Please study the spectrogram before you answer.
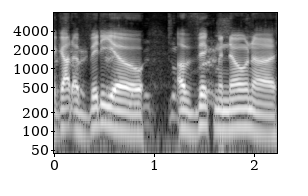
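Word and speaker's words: Mignogna: i did meet vic monona i'm pretty sure it's pronounced i think the g is silent i met him at a an anime convention in 2013.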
